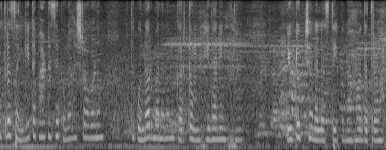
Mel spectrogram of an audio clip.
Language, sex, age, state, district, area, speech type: Sanskrit, female, 30-45, Karnataka, Dharwad, urban, spontaneous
